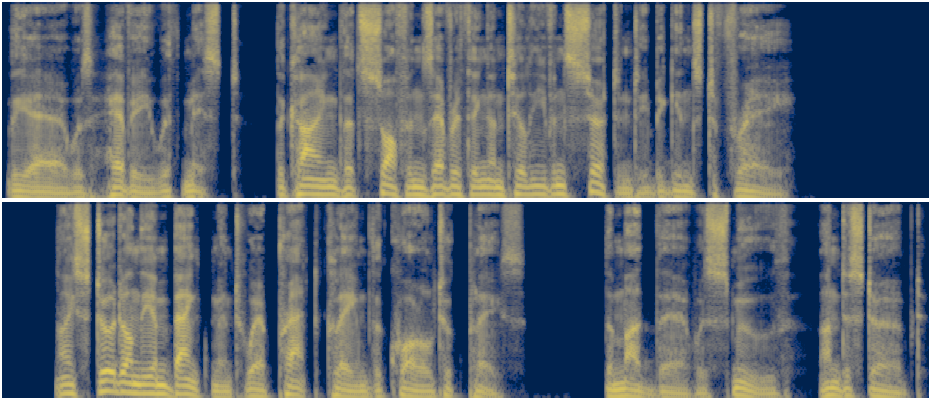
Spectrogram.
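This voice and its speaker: A man narrating as a brooding, reflective English detective, in measured, literary, melancholy first-person mystery storytelling. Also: a bass voice, expressive, no echo, clean studio sound, heavily acted. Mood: pensive.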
